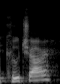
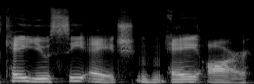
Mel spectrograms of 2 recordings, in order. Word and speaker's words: Kuchař: It's Kuchar. If you want to try and pronounce it, the only change you need to make is CH, which is H, like back of the throat, and then R, which is R.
